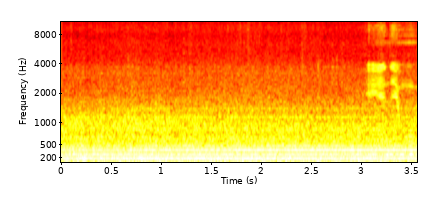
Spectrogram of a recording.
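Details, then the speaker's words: 2001 Chevy Venture minivan at 248,000 miles, driving: steady loud droning roar from a worn passenger front wheel bearing with ABS sensor; stops turning right. "Because when we were turning the other way, it got so bad it was kind of not just a roar, but then you can feel it kind of shimmying. But as we go up here, I'll let you hear it again. But I mean, you can hear the roar."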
